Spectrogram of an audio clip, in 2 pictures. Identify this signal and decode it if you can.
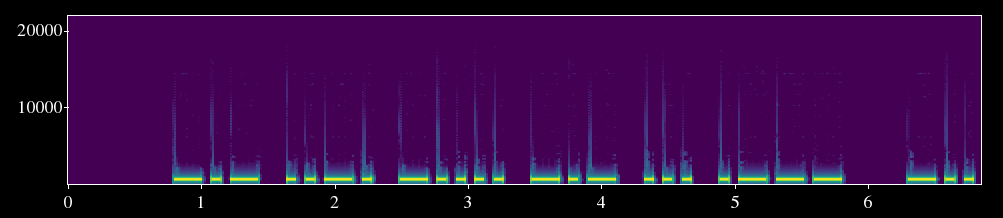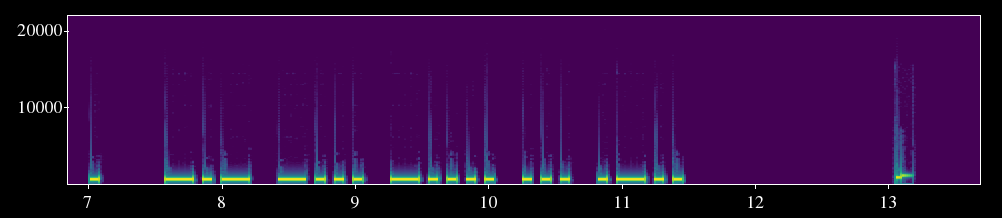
Morse code, heard as a keyed tone, about 17 wpm, 700 Hz. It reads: KF6KSJ DE KB6SL
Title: USA Callsign DE Callsign 17wpm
